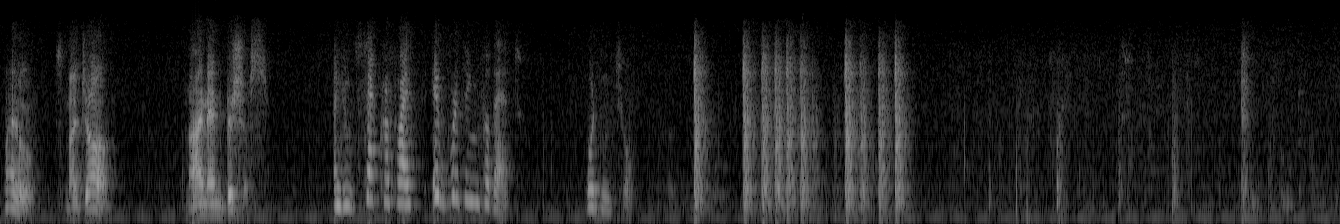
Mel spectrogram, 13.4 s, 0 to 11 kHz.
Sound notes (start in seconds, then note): 7.4 door knocking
